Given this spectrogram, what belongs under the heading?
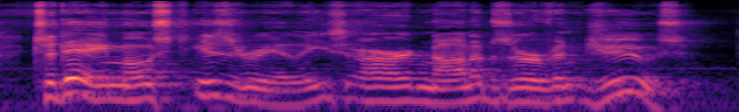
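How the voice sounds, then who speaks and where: Audible room echo and noticeable background noise surround a man speaking at a high pitch. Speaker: Bible teacher. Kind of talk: Bible study lecture.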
